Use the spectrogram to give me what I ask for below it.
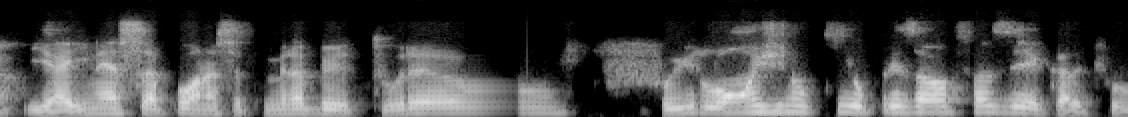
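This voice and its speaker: A man's normal speaking voice at a moderate pace, with ordinary pitch variation, dry and close with no echo, against a quiet background. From southern Santa Catarina, Brazil (Araranguá). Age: 30s. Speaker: CrossFit coach and gym owner. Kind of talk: casual interview.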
